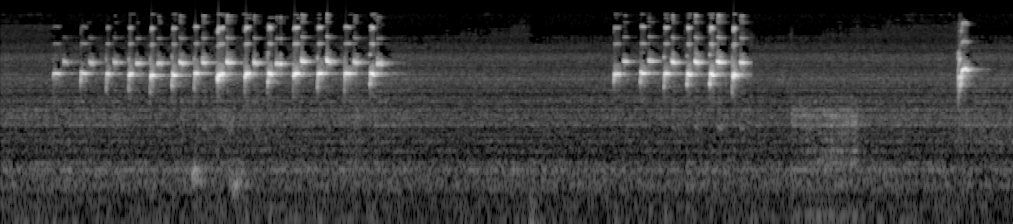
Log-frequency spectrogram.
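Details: Bright, ringing song of a cinereous tit, known as glatik wingko: a long rapid series of high doubled notes, a pause broken by a soft knock, a shorter series, then one lone note.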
